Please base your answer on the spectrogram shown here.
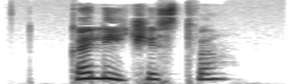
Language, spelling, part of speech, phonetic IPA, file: Russian, количество, noun, [kɐˈlʲit͡ɕɪstvə], Ru-количество.ogg
- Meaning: quantity, number, amount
